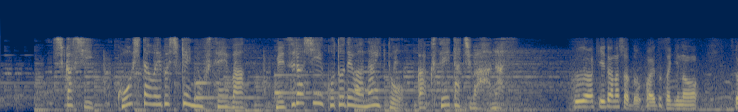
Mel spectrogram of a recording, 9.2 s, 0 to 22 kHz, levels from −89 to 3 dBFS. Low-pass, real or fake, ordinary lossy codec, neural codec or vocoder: 5.4 kHz; real; none; none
